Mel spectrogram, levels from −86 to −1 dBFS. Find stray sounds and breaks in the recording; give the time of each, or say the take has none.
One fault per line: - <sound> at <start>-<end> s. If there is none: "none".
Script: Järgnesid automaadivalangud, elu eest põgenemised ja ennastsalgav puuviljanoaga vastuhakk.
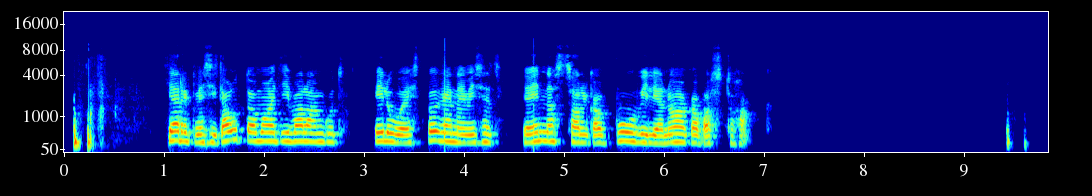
none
